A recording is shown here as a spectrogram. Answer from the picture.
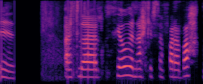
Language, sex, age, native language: Icelandic, female, 12, Icelandic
